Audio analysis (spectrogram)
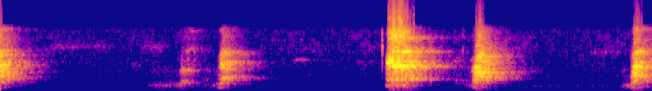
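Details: Small Münsterländer Branco reacting to a cat with a series of barks: a few softer yips, then three loud harsh barks close together and another at the end, low whining murmurs in the gaps.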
